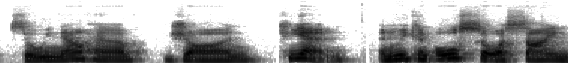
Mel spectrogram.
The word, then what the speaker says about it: Quien: my last name so my last name is kien which is kind of weird to look at it which is like you know it's weirdly pronounced that way it's spanish so um what we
